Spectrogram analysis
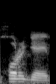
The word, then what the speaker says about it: Jorge: But in Spain, everyone pronounces his name Jorge. They don't pronounce the J. It's silent.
